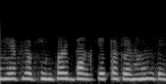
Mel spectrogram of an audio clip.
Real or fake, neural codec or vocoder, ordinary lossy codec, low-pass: fake; codec, 16 kHz, 1 kbps, FreqCodec, smaller model; AAC, 16 kbps; 3.6 kHz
